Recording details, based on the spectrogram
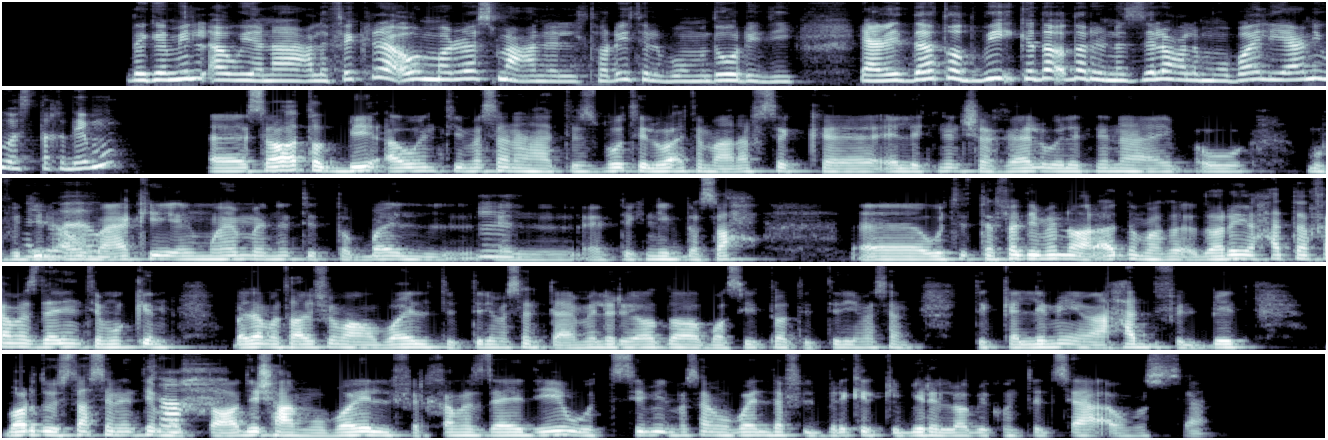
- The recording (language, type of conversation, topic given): Arabic, advice, إزاي الموبايل والسوشيال ميديا بيشتتوا انتباهك طول الوقت؟
- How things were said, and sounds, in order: other background noise; in Italian: "Pomodoro"; "البومودوري" said as "Pomodoro"; in English: "التكنيك"; in English: "البريك"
